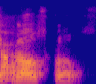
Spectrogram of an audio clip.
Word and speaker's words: clothes: this word close right basically they are synonyms in sound okay they are homophones they have the same sound right still just say close close Okay because uh if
